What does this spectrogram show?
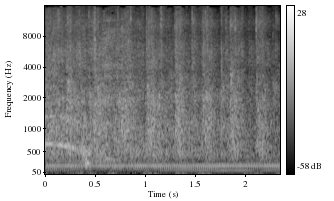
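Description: A crowd claps steadily, a dense wash of many hands applauding together at an even level for a couple of seconds, with a faint low hum underneath; the audience is applauding two volunteers from the Montevideo campus.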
